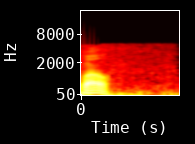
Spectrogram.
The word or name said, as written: Guelf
